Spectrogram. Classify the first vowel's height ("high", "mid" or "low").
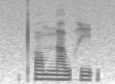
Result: mid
